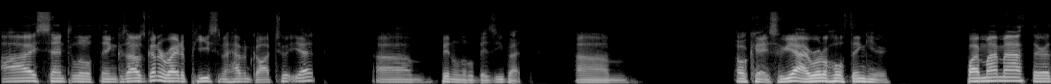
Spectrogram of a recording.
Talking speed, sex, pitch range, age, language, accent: 235 wpm, male, 120-140 Hz, 20-39, English, American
